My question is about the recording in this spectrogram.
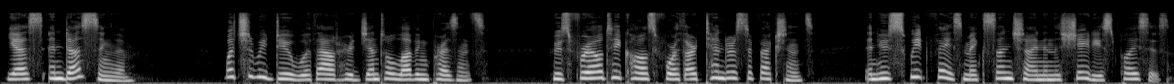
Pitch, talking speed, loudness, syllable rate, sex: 250 Hz, 160 wpm, -17 LUFS, 5.0 syllables/s, female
